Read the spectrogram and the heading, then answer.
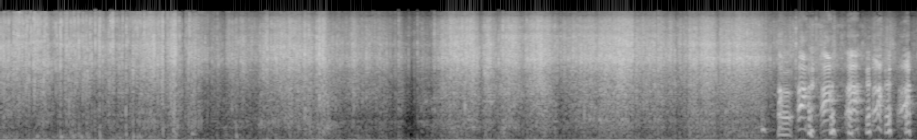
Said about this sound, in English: Luckily, we remembered, and so I'm going to insert this opening. Right. And I did package it in brown paper wrapping for this very reason. I like that sound. Little ASMR.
